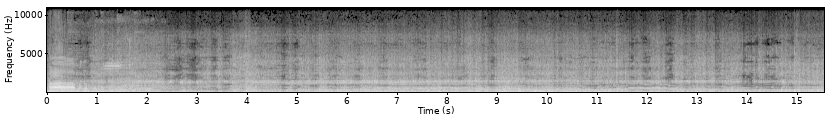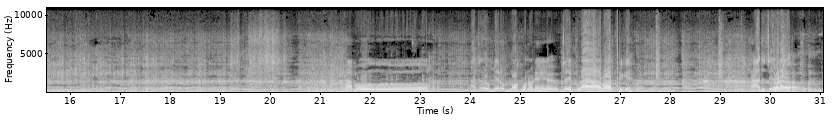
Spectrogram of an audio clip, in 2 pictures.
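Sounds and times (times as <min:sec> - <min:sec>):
background music melody: 0:00.0 - 0:31.0
motorcycle engine running: 0:00.0 - 0:31.0
road noise: 0:00.0 - 0:31.0.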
